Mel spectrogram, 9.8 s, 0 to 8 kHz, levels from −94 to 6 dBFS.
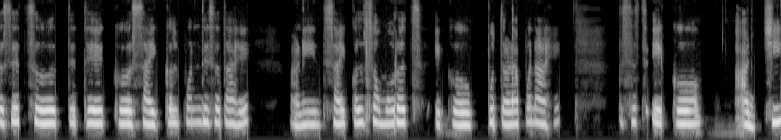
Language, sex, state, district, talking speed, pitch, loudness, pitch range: Marathi, female, Maharashtra, Pune, 125 wpm, 255 Hz, -16 LUFS, 240-270 Hz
